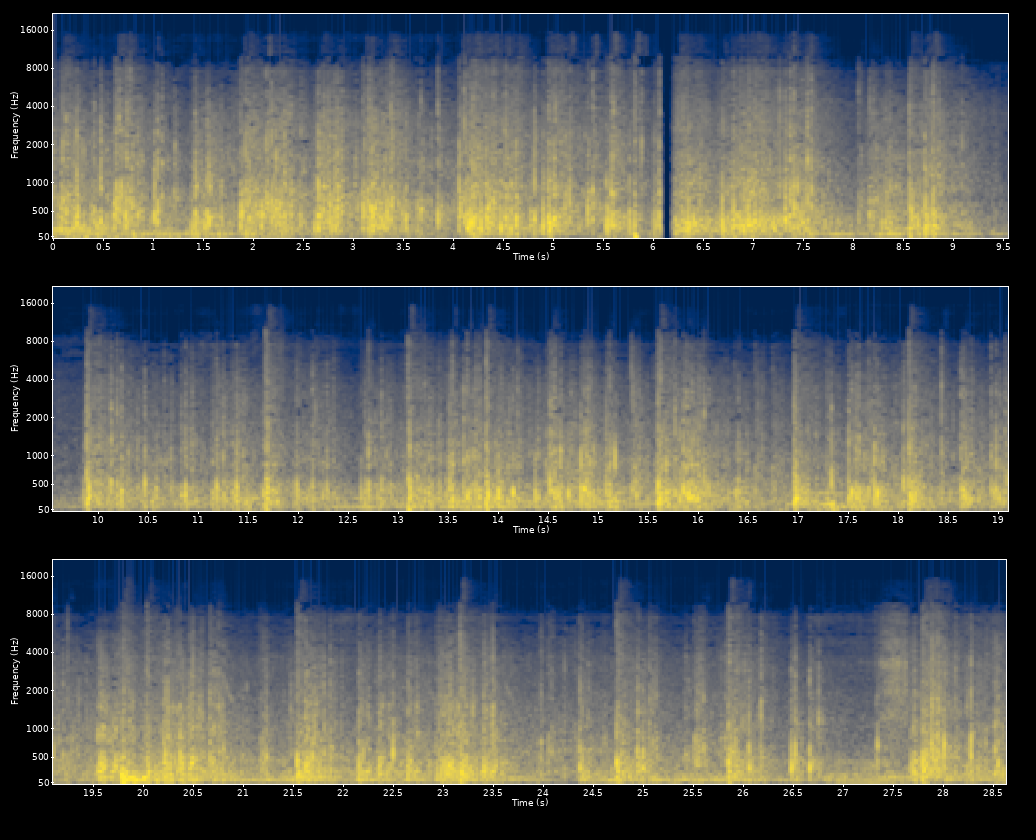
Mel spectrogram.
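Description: Many fireworks and firecrackers going off at once, near and far: a dense, unbroken crackle of bangs and booms with no pause.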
